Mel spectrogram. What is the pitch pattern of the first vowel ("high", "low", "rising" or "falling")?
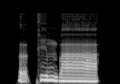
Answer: high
